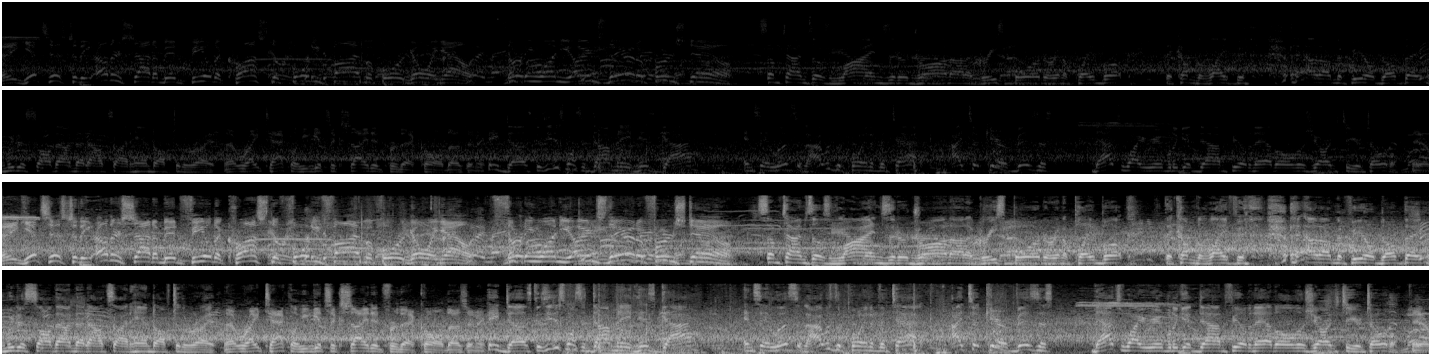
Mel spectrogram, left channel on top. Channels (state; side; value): quieter; left; 35.8 dB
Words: he gets us to the other side of midfield across the 45 before going out. 31 yards there and a 1st down. Sometimes those lines that are drawn on a grease board or in a playbook, they come to life out on the field, don't they? And we just saw down that outside handoff to the right. That right tackle, he gets excited for that call, doesn't he? He does, because he just wants to dominate his guy and say, listen, I was the point of attack. I took care of business. That's why you're able to get downfield and add all those yards to your total.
